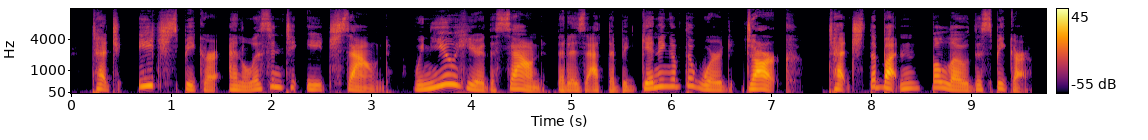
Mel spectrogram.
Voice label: "dark", initial phoneme isolation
